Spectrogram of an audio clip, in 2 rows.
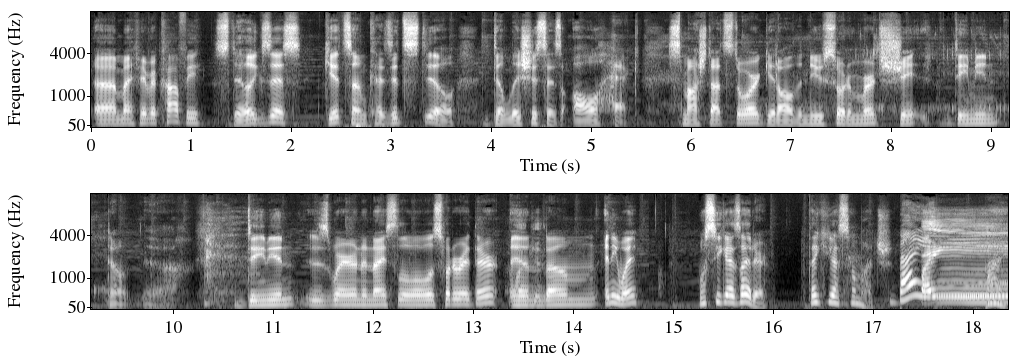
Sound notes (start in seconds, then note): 10.2 laughs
